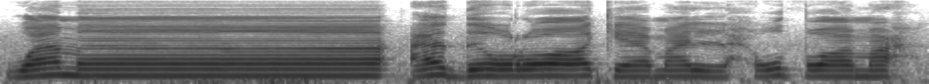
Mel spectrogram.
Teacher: மத்தை தொடர்ந்து அடுத்த வார்த்தையுடைய தொடக்கத்தில் ஹம்சா வருது. மத்துல் முன்ஃபசில் 4 அல்லது 5 ஹரக்கத் நீட்டலாம்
